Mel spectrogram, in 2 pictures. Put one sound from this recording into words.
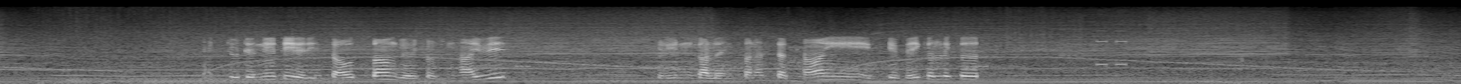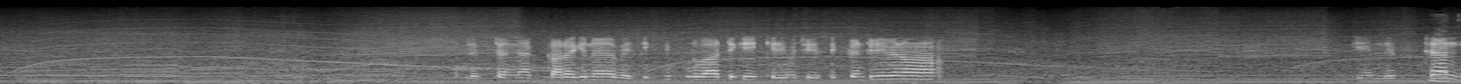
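A motorcycle engine hums steadily as it rides.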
